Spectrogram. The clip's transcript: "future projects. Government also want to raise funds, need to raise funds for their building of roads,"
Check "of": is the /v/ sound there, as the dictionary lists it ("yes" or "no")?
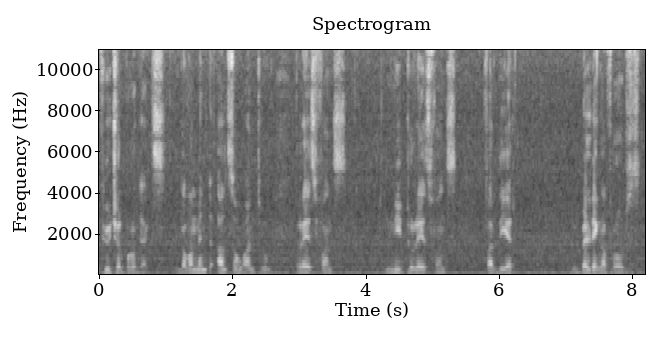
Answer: no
